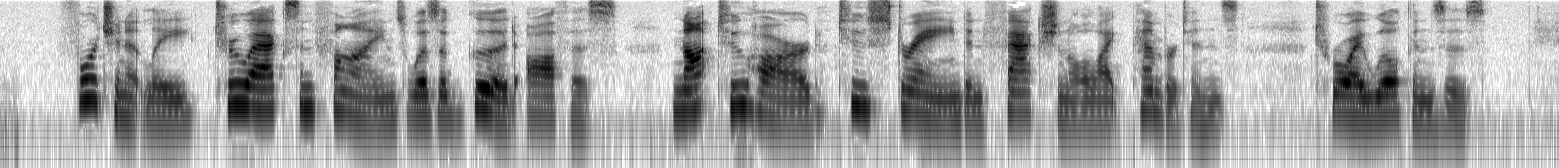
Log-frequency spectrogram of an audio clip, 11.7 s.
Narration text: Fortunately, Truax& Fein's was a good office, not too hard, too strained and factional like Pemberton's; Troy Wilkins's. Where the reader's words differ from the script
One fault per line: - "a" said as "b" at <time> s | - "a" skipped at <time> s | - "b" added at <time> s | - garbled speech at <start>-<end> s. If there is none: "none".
none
